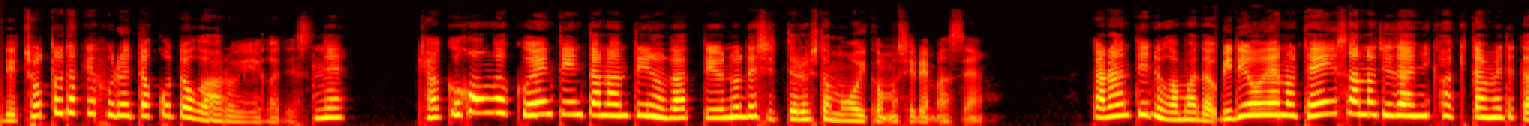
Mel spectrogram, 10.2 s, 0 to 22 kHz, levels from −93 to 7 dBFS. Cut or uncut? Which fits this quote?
uncut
